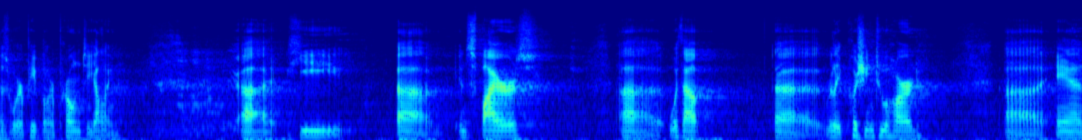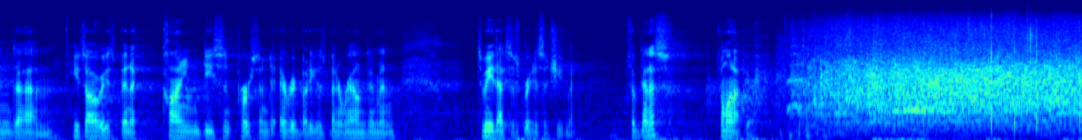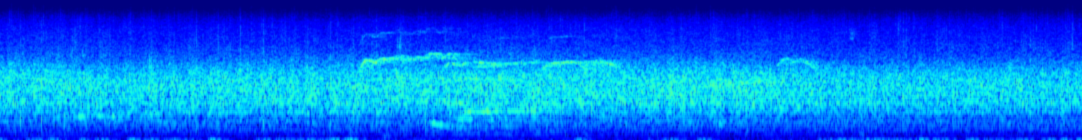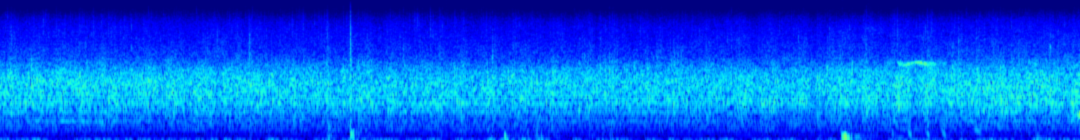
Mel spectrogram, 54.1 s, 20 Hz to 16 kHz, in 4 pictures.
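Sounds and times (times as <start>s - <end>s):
large audience applauding: 23.2s - 54.0s
people cheering: 23.2s - 54.0s.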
